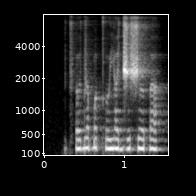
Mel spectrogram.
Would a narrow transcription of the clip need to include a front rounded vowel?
no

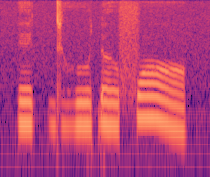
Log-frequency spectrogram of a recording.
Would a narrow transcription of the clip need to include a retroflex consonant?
no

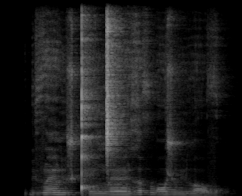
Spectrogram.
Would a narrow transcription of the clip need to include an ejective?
no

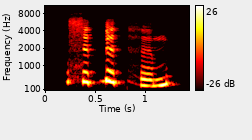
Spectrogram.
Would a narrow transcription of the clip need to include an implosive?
yes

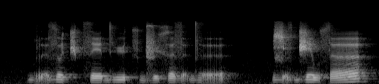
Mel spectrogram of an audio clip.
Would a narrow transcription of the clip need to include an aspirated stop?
no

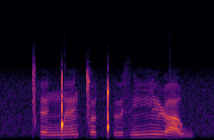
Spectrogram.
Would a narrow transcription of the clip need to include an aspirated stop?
yes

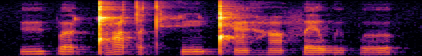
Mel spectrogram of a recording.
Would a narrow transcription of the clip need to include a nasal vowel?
yes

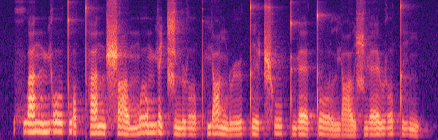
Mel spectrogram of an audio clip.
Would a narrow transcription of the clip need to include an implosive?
no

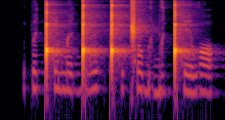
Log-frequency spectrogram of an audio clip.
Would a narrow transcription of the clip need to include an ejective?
no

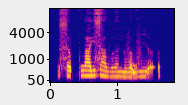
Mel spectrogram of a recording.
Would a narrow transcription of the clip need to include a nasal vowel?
no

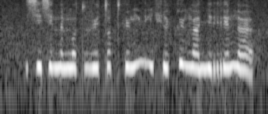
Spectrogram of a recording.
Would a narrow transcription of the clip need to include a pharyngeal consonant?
no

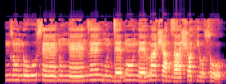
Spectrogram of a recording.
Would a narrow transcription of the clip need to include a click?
no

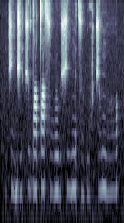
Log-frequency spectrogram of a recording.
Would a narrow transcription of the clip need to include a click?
no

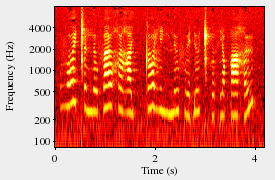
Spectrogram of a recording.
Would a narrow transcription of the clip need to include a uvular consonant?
yes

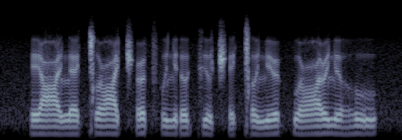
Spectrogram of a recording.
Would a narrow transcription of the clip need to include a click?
yes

